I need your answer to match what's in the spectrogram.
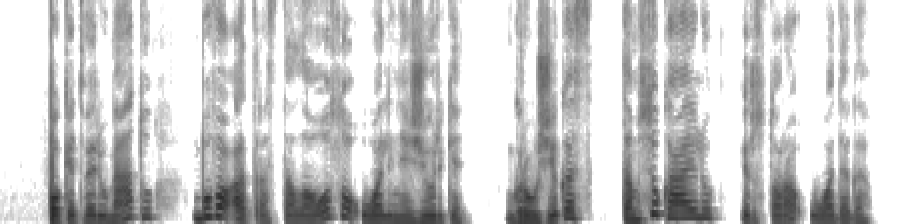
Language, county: Lithuanian, Klaipėda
